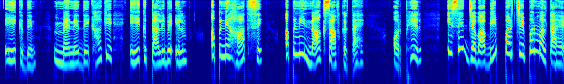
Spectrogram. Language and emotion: Urdu, disgusted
